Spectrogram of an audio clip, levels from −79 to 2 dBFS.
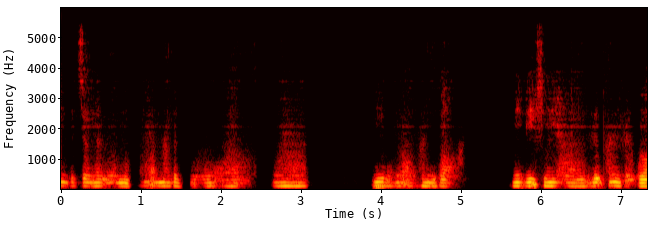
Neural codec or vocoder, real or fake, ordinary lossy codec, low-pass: codec, 44.1 kHz, 0.9 kbps, DAC; fake; none; 5.4 kHz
